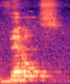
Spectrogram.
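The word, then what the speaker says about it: victuals: is food it's like it's the old folks just pronounced vittles he said he means food that's the way it used to be pronounced you know it says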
